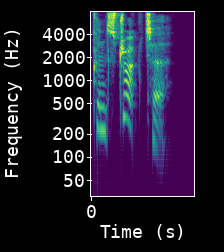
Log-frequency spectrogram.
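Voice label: "constructor", British English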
